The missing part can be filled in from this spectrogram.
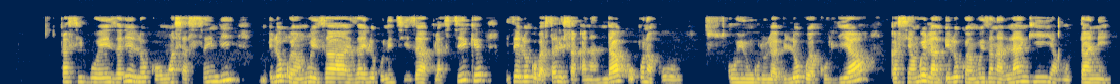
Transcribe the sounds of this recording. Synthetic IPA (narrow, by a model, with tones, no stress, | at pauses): ka˨si˨bo˨je˦e˨za˨li˦e˨lɔ˦kɔ˨mwa˦si˦a˨se˦mbi˦ | e˨lɔ˦kɔ˨ja˨ŋɡo˦e˨za˦e˨za˦e˨lɔ˦kɔ˨ne˦ti˨e˨za˦ja˨pla˨sti˦k | e˨za˦e˨lɔ˦kɔ˨ba˨sa˦li˨sa˨ka˨na˨nda˦ko˨po˦na˨ko˨ | ko˨ju˨ŋɡu˨lu˨la˨bi˨lɔ˦kɔ˨ja˨ko˨li˦a˦ | ka˨si˨ja˨ŋɡo˦e˨lɔ˦kɔ˨ja˨ŋɡo˦e˨za˦na˨la˦ŋɡi˦ja˨mo˨ta˦ne˦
